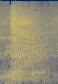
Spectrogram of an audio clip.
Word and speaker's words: Lyndon: Lyndon, not Lyndon. Lyndon. Yeah, like the town.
